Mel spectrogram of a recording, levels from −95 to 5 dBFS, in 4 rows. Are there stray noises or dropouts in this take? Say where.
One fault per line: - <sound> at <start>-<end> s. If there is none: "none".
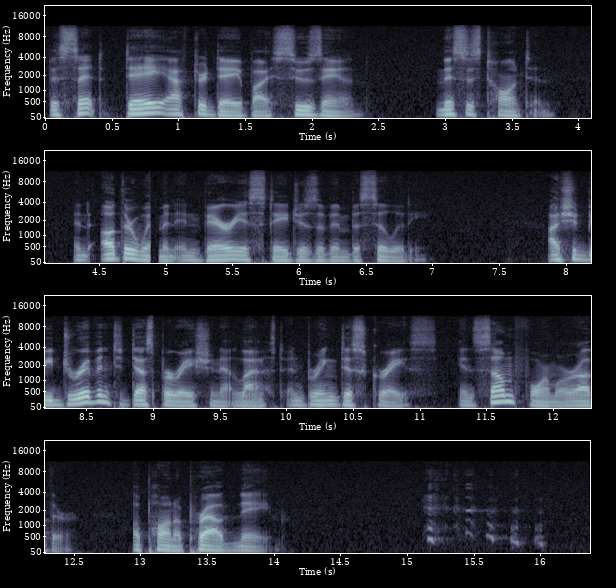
- dropout at 4.9-5.0 s
- laugh at 15.1-16.1 s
